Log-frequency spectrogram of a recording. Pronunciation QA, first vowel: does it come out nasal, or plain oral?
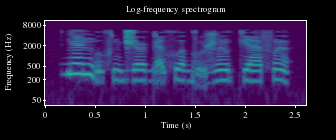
nasal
